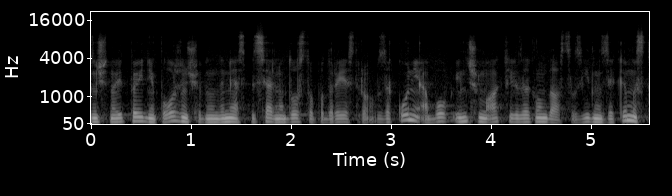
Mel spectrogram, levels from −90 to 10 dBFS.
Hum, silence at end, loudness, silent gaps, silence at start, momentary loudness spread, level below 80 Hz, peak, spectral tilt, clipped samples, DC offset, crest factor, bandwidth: none; 0.05 s; -40 LUFS; none; 0 s; 9 LU; -82 dBFS; -24 dBFS; -6.5 dB/octave; under 0.1%; under 0.1%; 14 dB; 11 kHz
